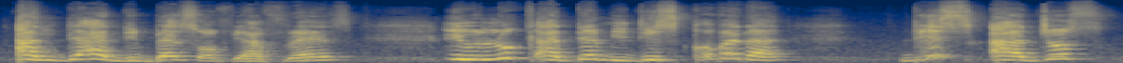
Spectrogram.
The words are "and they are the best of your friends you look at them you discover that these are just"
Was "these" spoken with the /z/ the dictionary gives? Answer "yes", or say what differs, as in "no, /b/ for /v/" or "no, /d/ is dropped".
no, /s/ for /z/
